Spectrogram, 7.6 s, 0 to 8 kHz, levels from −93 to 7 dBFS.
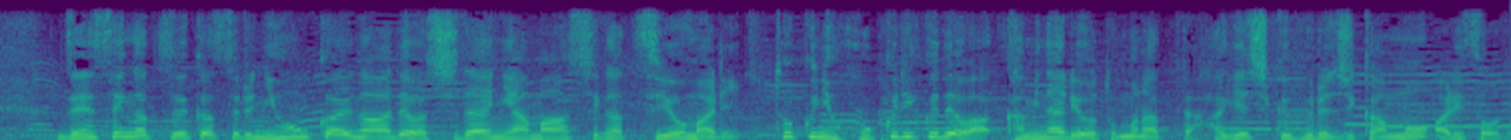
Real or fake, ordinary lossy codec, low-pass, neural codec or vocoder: real; none; 7.2 kHz; none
